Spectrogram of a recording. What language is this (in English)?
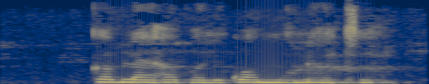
Swahili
